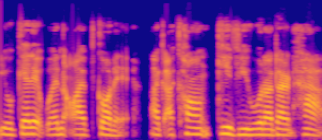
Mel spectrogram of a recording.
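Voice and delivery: ordinary talk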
